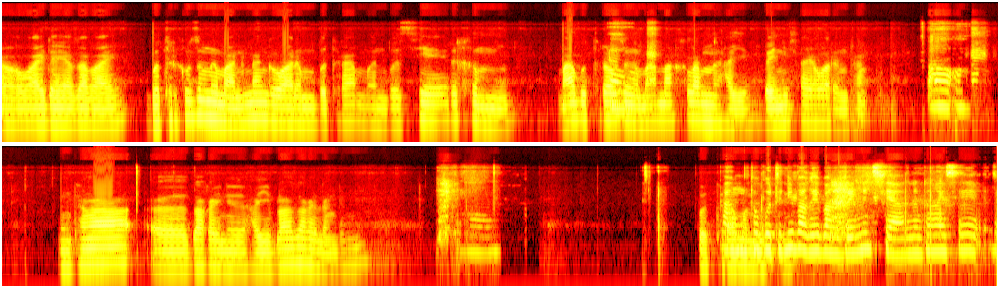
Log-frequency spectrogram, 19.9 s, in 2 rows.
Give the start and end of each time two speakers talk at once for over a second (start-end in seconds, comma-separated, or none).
none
